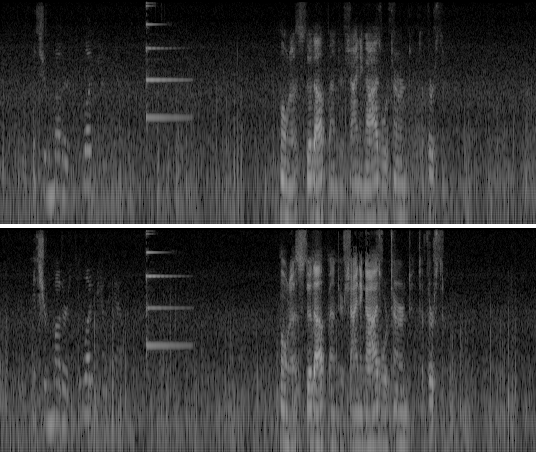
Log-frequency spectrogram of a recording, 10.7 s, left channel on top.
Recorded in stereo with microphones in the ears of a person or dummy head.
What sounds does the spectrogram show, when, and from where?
0.7 s a woman speaking: 55° right (ahead or behind), 0.6 m; by 2.7 s 25° right (ahead or behind), 2.5 m
2.9 s a clink: 5° right (ahead or behind), 1.8 m
5.6 s a man speaking: 55° right (ahead or behind), 0.7 m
